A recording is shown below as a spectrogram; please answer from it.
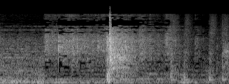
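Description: A single sharp crack about halfway through, over a noisy background.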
